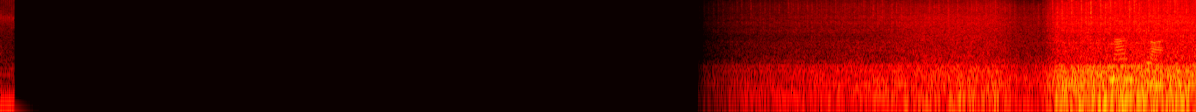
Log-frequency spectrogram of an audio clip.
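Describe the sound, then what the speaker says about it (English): An aircraft engine in the DCS flight simulator video game starts after a long silence, building into a steady mid-loud drone that swells louder near the end. "Tell me if my engine sounds like it's running weird."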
